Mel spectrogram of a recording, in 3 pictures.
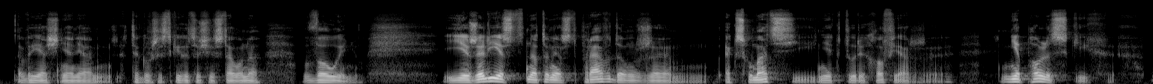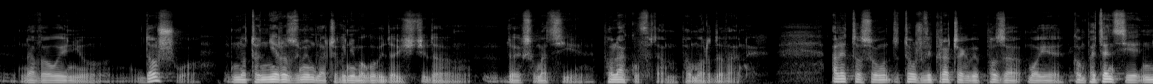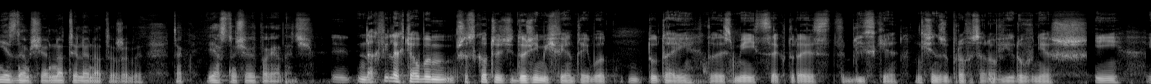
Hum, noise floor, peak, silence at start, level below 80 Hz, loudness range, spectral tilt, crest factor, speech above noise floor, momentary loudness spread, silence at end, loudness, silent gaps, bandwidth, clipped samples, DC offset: none; -47 dBFS; -2 dBFS; 0.15 s; -50 dBFS; 6 LU; -4.5 dB/octave; 22 dB; 24 dB; 15 LU; 0 s; -23 LUFS; none; 13.5 kHz; under 0.1%; under 0.1%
